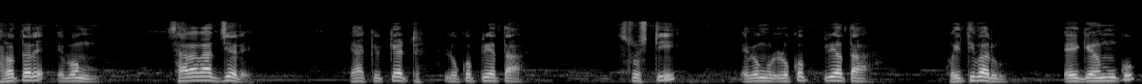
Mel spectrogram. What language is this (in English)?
Odia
